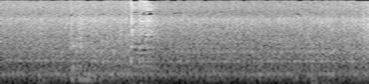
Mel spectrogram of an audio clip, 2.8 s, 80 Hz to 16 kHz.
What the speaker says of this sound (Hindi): अब डाल देंगे 1 चम्मच भर के नमक और मिक्स कर लेंगे।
